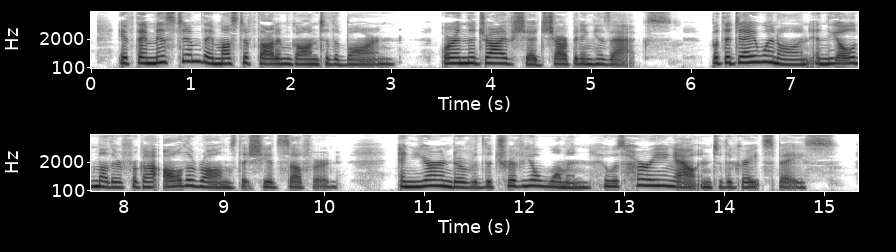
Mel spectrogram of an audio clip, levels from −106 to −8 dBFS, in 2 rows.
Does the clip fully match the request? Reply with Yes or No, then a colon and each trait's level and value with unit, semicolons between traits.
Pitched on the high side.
Yes: high, 240 Hz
